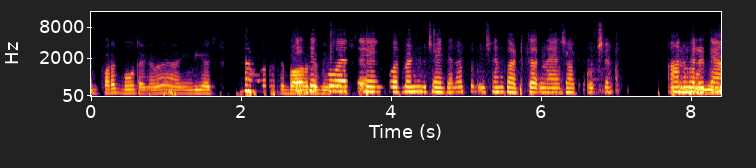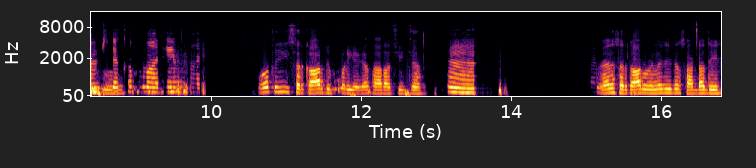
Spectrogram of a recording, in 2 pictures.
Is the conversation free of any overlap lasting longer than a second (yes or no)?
yes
